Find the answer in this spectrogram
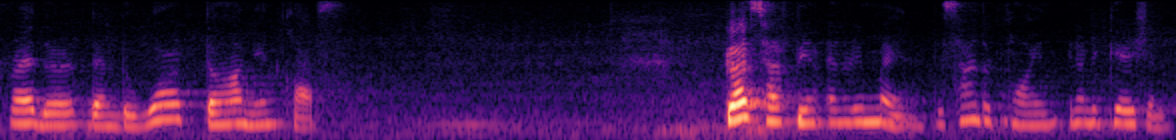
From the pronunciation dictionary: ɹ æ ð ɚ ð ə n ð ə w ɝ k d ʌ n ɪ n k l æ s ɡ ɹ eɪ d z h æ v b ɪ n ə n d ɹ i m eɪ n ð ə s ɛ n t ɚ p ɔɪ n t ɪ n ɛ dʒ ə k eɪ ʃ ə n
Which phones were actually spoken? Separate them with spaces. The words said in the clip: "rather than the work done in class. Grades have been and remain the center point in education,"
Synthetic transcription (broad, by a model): ɹ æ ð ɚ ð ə n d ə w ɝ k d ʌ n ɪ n k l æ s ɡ eɪ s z h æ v b ɪ n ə n ɹ i m eɪ n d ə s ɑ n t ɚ p ɔɪ n t ɪ n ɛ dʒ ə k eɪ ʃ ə n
